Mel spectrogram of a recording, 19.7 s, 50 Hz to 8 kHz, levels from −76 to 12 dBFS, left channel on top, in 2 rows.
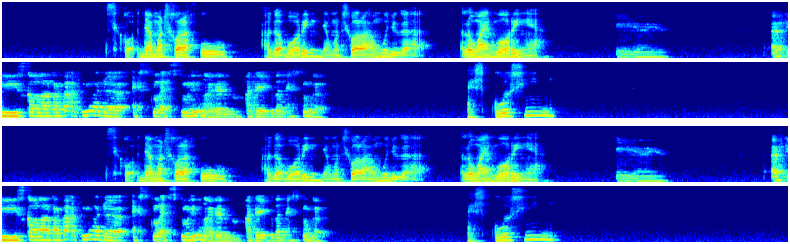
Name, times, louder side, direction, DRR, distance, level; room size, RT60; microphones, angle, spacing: voice 1, 1.3-2.8 3.3-5.3 5.7-6.8 15.6-16.7, left 3 dB, 30° left, 0.7 m, -19 dB
voice 2, 7.7-8.3 9.6-13.8, equal, 30° right, 2.5 m, -21 dB
14.0 x 8.0 x 2.4 m
head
